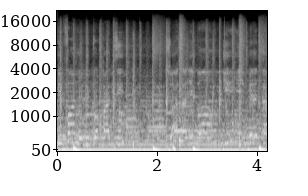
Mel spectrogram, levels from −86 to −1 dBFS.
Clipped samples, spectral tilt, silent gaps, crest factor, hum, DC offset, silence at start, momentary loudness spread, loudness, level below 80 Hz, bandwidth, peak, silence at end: under 0.1%; -5.5 dB/octave; none; 10 dB; none; under 0.1%; 0 s; 4 LU; -14 LUFS; -12 dBFS; 16.5 kHz; 0 dBFS; 0 s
